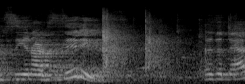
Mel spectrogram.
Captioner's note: applause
